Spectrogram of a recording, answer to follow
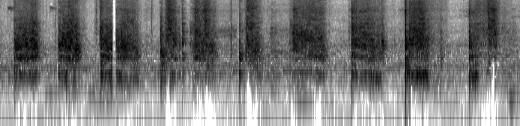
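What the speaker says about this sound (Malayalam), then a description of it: "ഇത് നമ്മൾ കൈ മാറ്റാതെ തന്നെ ഇളക്കിക്കൊണ്ടിരിക്കണം, അല്ലെങ്കിൽ അടിക്ക് പിടിക്കും." Puttu flour roasts in a pan under constant stirring, giving rhythmic bursts of dry scraping and rasping roughly once a second, with brief quiet gaps between strokes.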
